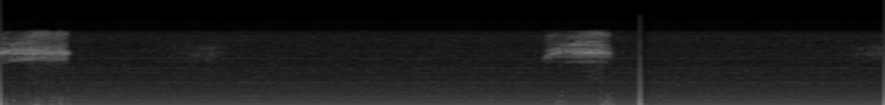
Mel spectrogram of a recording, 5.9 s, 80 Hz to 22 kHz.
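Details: Barn owl looking for food, recorded 8-7-15, giving two short raspy hissing screeches about three and a half seconds apart, with a faint softer hiss between them and a sharp click near the end.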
